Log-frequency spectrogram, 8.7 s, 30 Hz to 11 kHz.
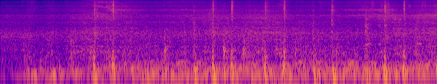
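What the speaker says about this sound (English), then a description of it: "Departing on the near side, working the 1504 ScotRail service to Ayr" ScotRail Class 380 electric unit 380.105 departing Glasgow Central station, a rolling rumble with rhythmic clicks of wheels over rail joints growing steadily in the open station, with wind noise.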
